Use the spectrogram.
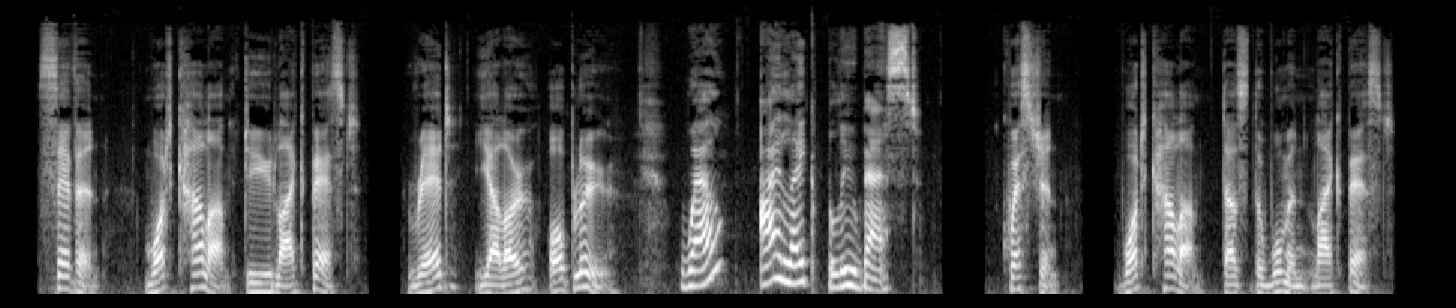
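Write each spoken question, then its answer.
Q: What color does the woman like best?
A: Blue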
